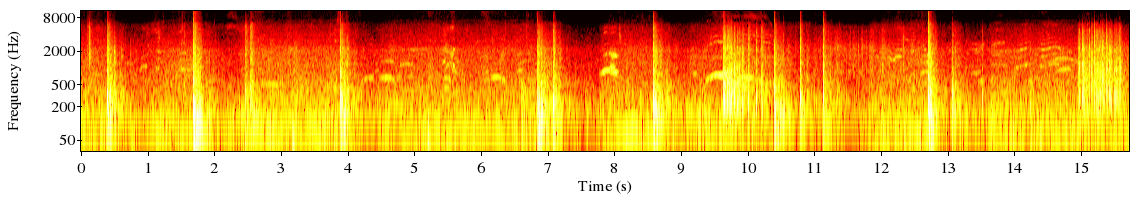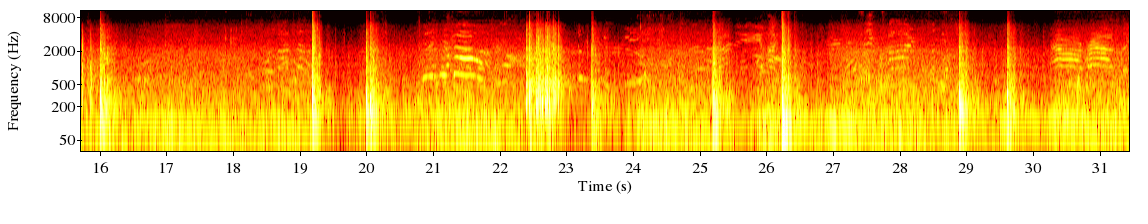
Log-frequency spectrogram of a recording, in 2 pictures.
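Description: Aerial fireworks shells bursting overhead: about fifteen sharp bangs at irregular intervals, with a few longer, louder stretches of crackle and rumble.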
